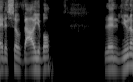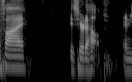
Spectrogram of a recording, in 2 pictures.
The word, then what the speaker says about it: Unifi: that today's episode is brought to you by unify commerce say with me now unify commerce yes guys that is spelled u n i f i commerce dot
